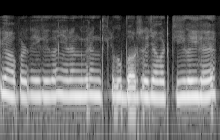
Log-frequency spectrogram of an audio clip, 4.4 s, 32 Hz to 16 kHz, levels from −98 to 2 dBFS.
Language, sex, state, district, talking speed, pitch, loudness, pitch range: Hindi, female, Uttar Pradesh, Saharanpur, 150 wpm, 225 Hz, -13 LUFS, 220-230 Hz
